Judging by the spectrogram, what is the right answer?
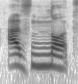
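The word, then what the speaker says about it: knot: is what knowledge the next one k-n-o-t is pronounced as what as not okay k-n-e-e is pronounced as your knee yes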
